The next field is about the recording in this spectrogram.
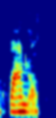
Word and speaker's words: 花容: 花容婀娜，天上无愁。这个花容，这个华容要念成花容。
